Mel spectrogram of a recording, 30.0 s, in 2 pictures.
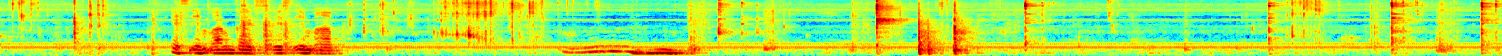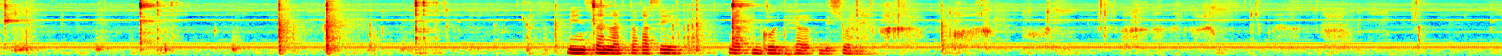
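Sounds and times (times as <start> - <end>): crunchy chewing: 3.5 - 5.8, 6.9 - 10.1, 11.0 - 17.5, 23.8 - 29.3
person humming: 5.6 - 7.0.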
